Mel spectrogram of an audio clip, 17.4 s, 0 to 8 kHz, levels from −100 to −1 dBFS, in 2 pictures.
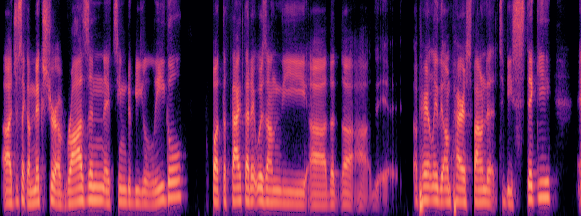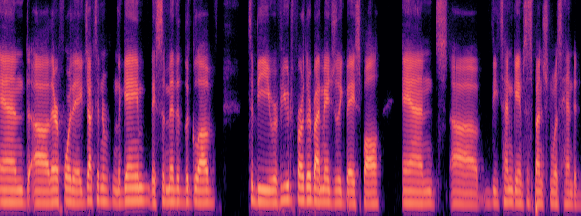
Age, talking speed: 20-39, 210 wpm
